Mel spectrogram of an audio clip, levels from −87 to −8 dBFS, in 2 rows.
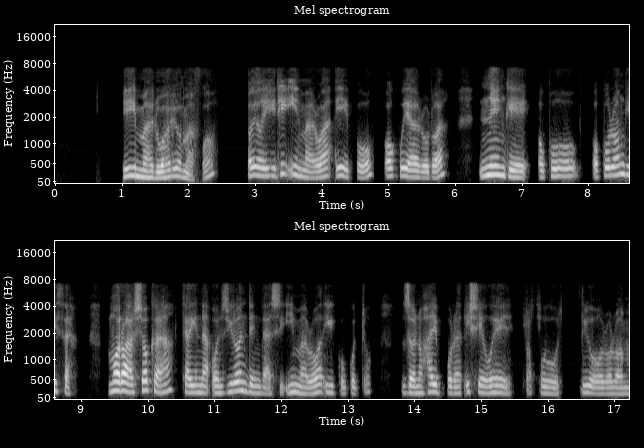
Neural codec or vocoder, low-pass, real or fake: codec, 16 kHz in and 24 kHz out, 0.6 kbps, FocalCodec, streaming, 4096 codes; 7.2 kHz; fake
